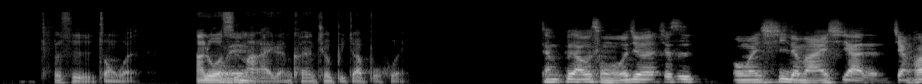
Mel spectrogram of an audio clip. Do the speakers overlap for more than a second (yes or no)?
no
